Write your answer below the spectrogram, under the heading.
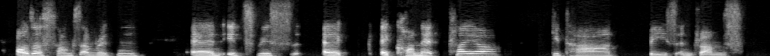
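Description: A woman with a German accent at a very slow pace, with long, frequent pauses and ordinary pitch variation. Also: medium pitch for a woman, dry, close sound with no echo. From Germany. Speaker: jazz bass player and composer. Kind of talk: radio interview.

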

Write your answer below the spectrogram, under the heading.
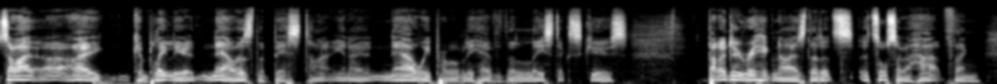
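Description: The recording is very clean, and the background is silent. A normal speaking voice holds fairly even intonation at a moderate pace. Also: man, medium pitch for a man. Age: middle-aged. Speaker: pastor. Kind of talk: casual discussion.

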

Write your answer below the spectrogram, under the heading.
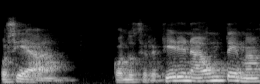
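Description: At a fairly slow pace, a man speaks at a medium pitch with very wide pitch swings. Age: 70s. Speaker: poet and singer-songwriter. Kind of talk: interview.

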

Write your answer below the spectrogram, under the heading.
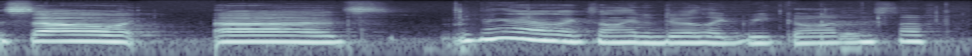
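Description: A woman mumbles in a put-on character voice pitched fairly high. Her intonation stays fairly even at a moderate pace.

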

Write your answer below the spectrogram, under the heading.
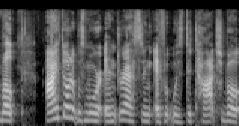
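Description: Speaking very fast with a Northern Irish accent, a woman with a fairly high pitch, ordinary pitch variation and a bright, sharp tone comes through on a very clean recording with a silent background. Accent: Northern Irish (County Antrim). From Northern Ireland, Glens of Antrim. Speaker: friend of the host. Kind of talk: casual chat.

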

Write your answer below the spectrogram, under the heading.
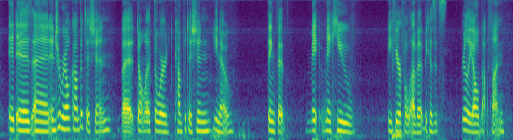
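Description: A plain, everyday voice moves at a moderate pace with fairly even intonation over a very clean recording with a silent background. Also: woman, medium pitch for a woman. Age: 30s. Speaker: head of operations at a gym. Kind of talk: casual chat. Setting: studio with video. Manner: laughs often.

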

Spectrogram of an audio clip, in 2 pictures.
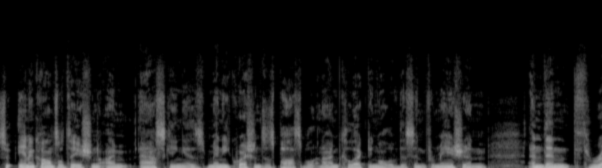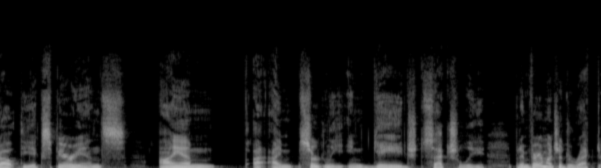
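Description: An American accent at a fairly quick pace, with a dark, mellow tone and ordinary pitch variation, dry and close with no echo on a very clean recording with a silent background. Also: man, fairly low pitch for a man. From New York. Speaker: author and sex and relationship educator. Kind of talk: casual interview. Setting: studio.

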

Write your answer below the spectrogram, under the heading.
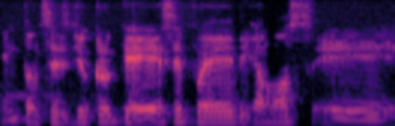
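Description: Ordinary pitch variation from a man at a fairly slow pace. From Mexico, northern State of Mexico. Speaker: guest, team fan. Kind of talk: casual sports chat.

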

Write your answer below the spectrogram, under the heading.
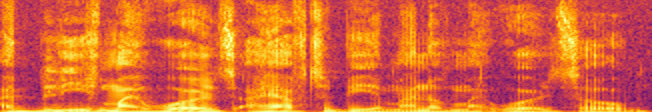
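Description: With a dark, mellow tone, a man speaks in a somewhat breathy, fairly low voice with ordinary pitch variation. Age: 30s. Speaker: podcast host. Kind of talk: motivational monologue. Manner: animated.

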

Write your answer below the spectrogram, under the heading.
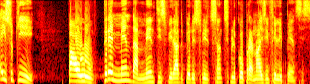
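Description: A man with a Brazilian accent speaks at a moderate pace and fairly high pitch, using very wide pitch swings. His tone is warm, dark and mellow, and the sound is dry and close with no echo. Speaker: preacher. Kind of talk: sermon. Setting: church with congregation. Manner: warm, fervent preaching, rhetorical questions to the congregation.

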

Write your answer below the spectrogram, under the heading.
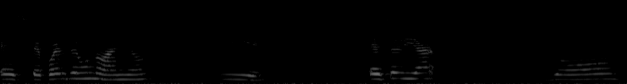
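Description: A woman talks with monotone, flat intonation and long, frequent pauses. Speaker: podcast guest. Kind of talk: casual chat.

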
